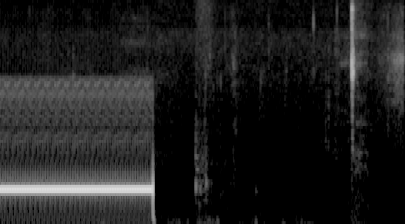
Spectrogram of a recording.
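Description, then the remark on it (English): A single loud, steady ringing tone from an outgoing phone call plays for about a second and a half, then cuts off abruptly, leaving near silence with a few faint clicks. “as I try to call him here”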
